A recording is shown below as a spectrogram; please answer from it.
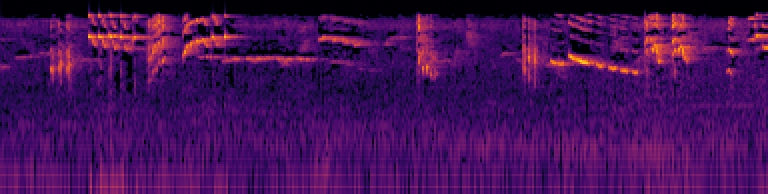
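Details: Hill blue flycatcher, native to the mountain areas of Banten and West Java, Indonesia, giving high thin whistled phrases with long downslurs and twittering chirps, separated by short pauses.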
